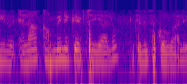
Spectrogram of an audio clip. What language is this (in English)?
Telugu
